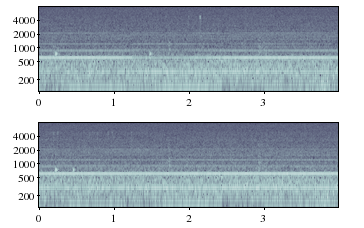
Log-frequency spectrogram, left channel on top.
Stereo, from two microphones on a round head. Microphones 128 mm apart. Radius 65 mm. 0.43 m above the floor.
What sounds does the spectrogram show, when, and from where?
Only background noise.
